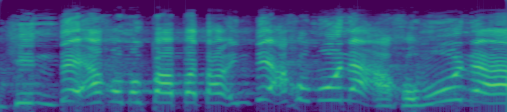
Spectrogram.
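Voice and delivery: high, loud, quick insistence; mock eager rivalry. Congregant racing to do good first, playfully insistent. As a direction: jump in to claim first place.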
